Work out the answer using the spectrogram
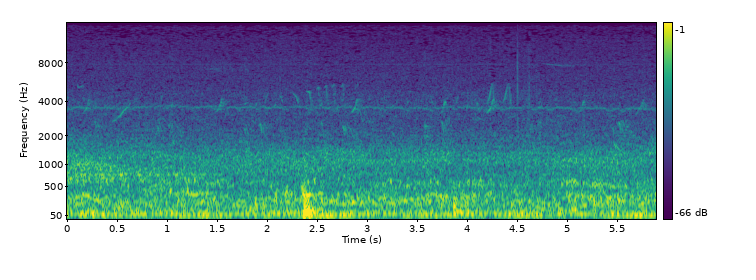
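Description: Small birds chirping now and then over a steady low rumble, with one dull thump about two and a half seconds in.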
